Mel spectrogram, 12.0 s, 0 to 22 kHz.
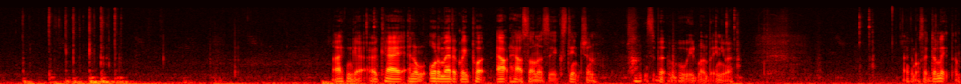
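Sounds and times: typing on a computer keyboard: 0:00.3 - 0:01.6, 0:10.8 - 0:11.0.

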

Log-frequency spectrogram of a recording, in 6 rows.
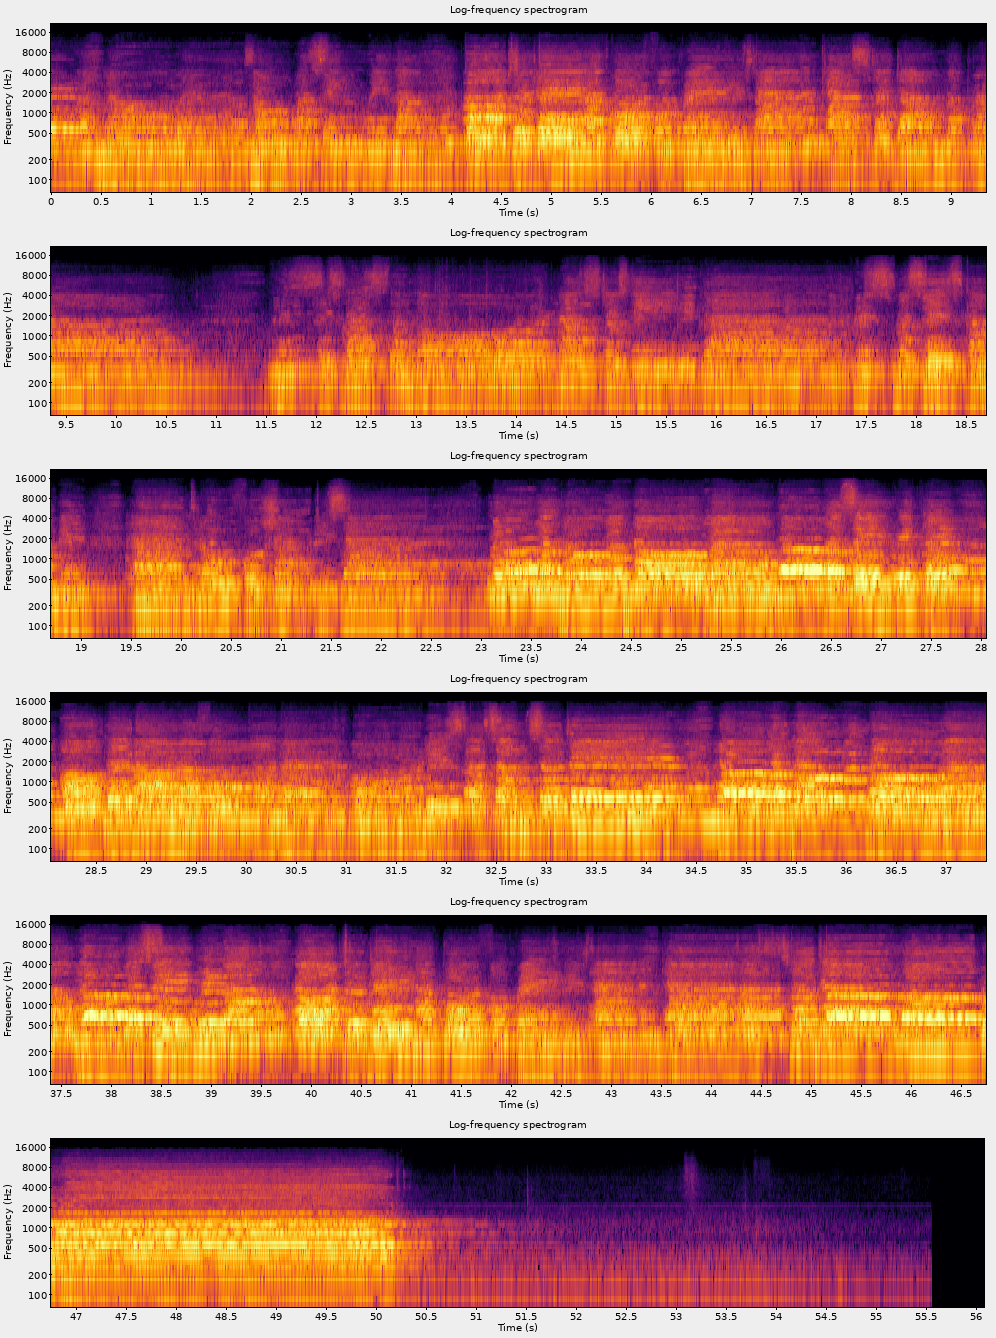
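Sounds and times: mixed choir singing a cappella: 0:00.0 - 0:51.2.

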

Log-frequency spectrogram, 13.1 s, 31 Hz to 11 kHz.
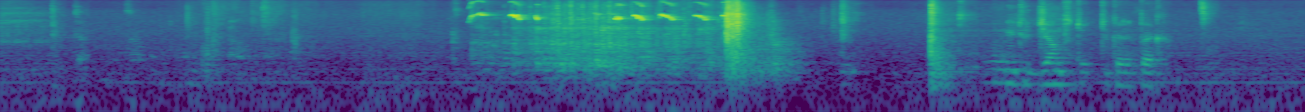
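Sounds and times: projector screen retracting whir: 0:04.5 - 0:08.1
high squeaks: 0:04.7 - 0:07.4.

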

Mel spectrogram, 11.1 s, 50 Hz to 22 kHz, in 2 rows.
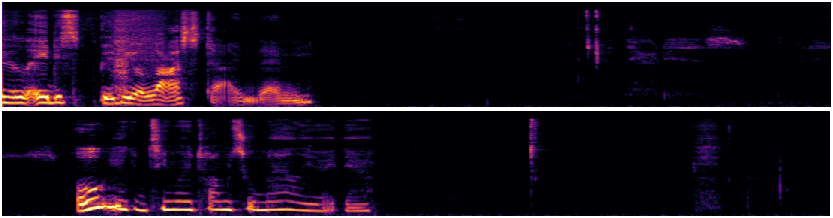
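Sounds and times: soft hissy breaths: 0:04.1 - 0:06.0.

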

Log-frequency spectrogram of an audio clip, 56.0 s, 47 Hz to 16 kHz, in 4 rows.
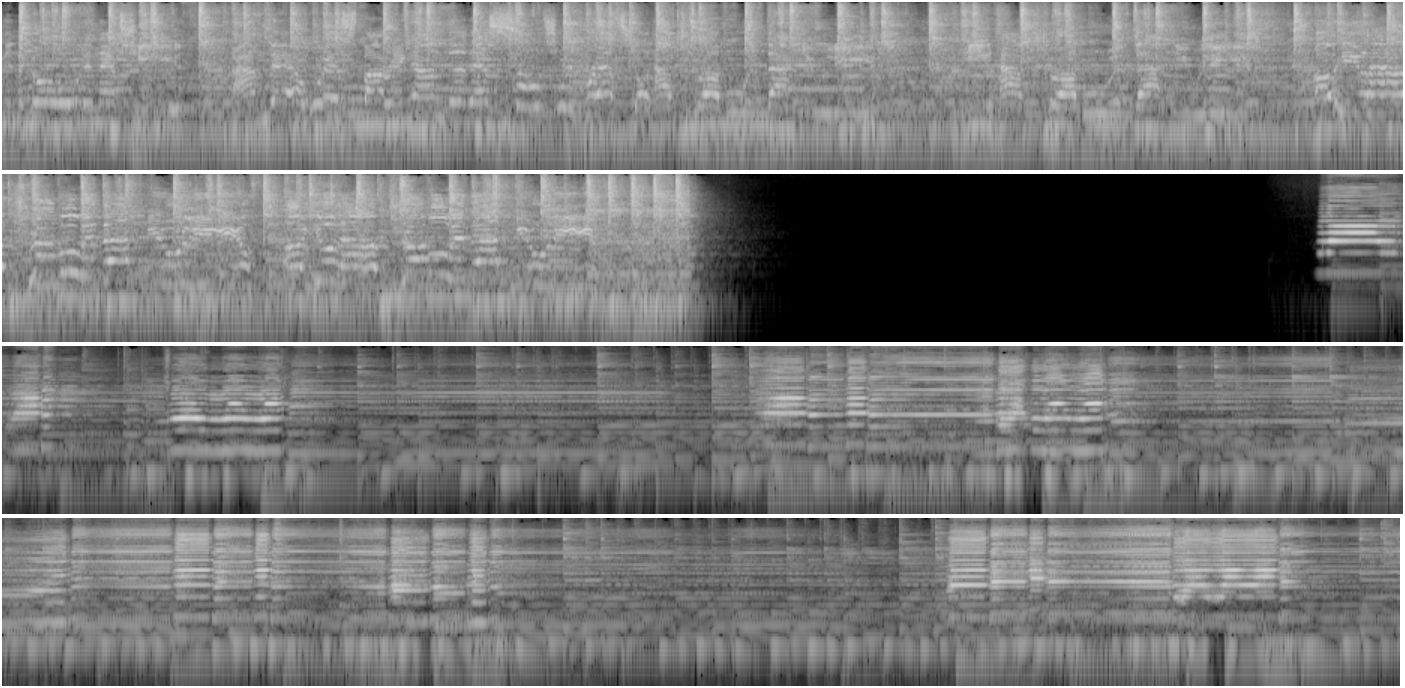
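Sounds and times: harmonica: 0:00.0 - 0:21.1, 0:27.2 - 0:56.0
acoustic guitar: 0:00.0 - 0:21.4, 0:27.2 - 0:56.0.

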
